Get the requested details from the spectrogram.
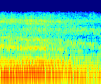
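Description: A car engine rumbles steadily, its low drone easing slightly as the car slows, pulls up beside another car parked up ahead and comes to a stop. No voices are heard.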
